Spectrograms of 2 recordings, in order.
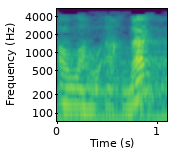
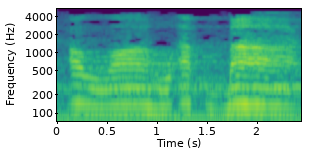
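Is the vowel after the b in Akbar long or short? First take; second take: short; long. First: The vowel after the b is short. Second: The vowel after the b is drawn out long. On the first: Allah is the greatest. The speaker calls it right. "mesti dengan lafaz Allahu Akbar" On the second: It means a drum instead of greatest. The speaker calls it wrong. "Panjang ba-nya. Ini salah"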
